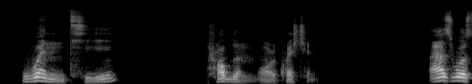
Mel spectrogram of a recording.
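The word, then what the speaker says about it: 问题: falling and then rising. So 面条, noodles, 面条, or 去年, last year, 去年, 去年, and then 问题, 问题, problem or question.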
